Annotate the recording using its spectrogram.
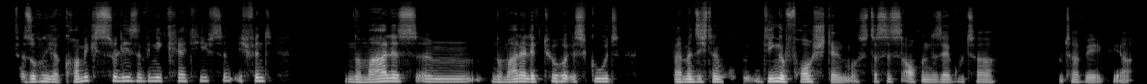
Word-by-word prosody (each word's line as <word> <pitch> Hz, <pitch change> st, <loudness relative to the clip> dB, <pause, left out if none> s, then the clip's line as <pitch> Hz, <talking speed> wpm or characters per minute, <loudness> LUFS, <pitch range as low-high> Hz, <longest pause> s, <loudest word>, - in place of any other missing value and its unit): versuchen 130 Hz, +3 st, 0 dB
ja 125 Hz, -3 st, +2 dB
Comics 150 Hz, +10 st, 0 dB
zu 175 Hz, -, +3 dB
lesen, 165 Hz, -1 st, 0 dB
wenn 160 Hz, -, -2 dB
die 160 Hz, -, +1 dB
kreativ 155 Hz, +1 st, -5 dB
sind. 165 Hz, -, -7 dB
Ich -, -, -8 dB
finde, 160 Hz, -1 st, -1 dB, 0.7 s
normales, 130 Hz, +5 st, +4 dB
ähm 130 Hz, -1 st, -2 dB
normale 125 Hz, +2 st, +3 dB
Lektüre 135 Hz, +1 st, +2 dB
ist 130 Hz, +1 st, -3 dB
gut, 135 Hz, 0 st, 0 dB, 0.5 s
weil 115 Hz, -, +1 dB
man 125 Hz, +1 st, +4 dB
sich 125 Hz, 0 st, 0 dB
dann 125 Hz, -1 st, +2 dB, 0.2 s
Dinge 140 Hz, +2 st, +5 dB
vorstellen 120 Hz, -4 st, +1 dB
muss. -, -, -7 dB
Das -, -, -4 dB
ist -, -, -3 dB
auch 115 Hz, -, -1 dB
'n 110 Hz, -1 st, -2 dB
sehr 110 Hz, 0 st, -1 dB
guter 110 Hz, -1 st, -6 dB, 0.6 s
guter 110 Hz, -2 st, -6 dB
Weg, 105 Hz, -1 st, -3 dB
ja. -, -, -5 dB
130 Hz, 175 wpm, -26 LUFS, 120-145 Hz, 0.7 s, Dinge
